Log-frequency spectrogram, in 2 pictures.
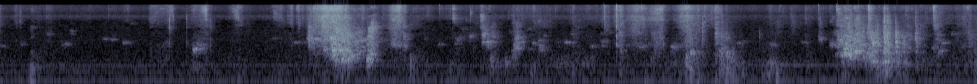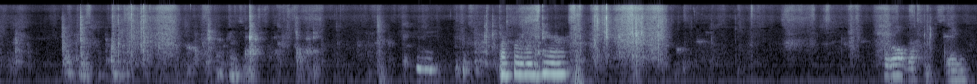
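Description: A damp sponge and fingers rubbing over the soft wet clay wall of a small pinch pot, in intermittent strokes a second or two long, smoothing out its wrinkles.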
